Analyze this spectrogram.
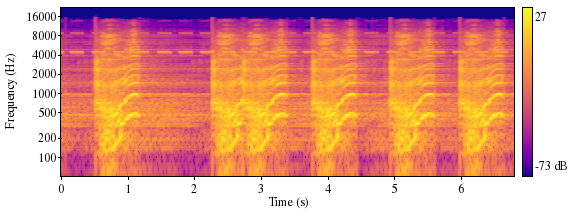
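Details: A rare Taylor's tree frog gives mating calls: drawn-out, groaning croaks that bend in pitch, repeated about every second and a half.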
